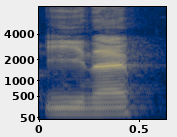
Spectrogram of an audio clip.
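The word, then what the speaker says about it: 稲: If we check out ine, accent on the first mora, which is that one is for rice plant specifically, uses usually another kanji.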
